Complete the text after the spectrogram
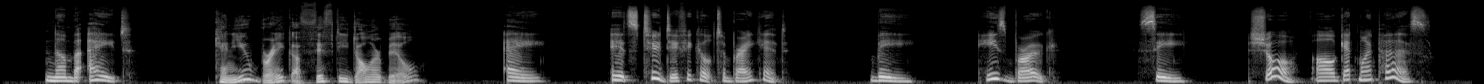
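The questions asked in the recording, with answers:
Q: Can you break a $50 bill?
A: C: Sure, I'll get my purse.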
